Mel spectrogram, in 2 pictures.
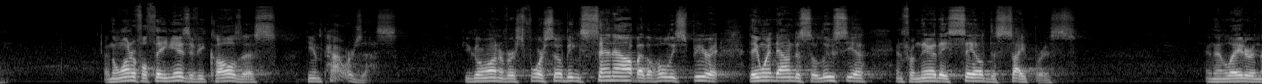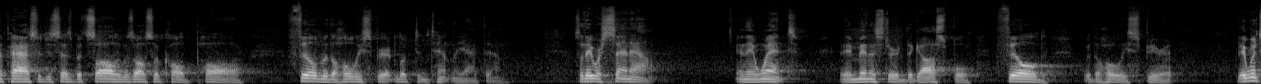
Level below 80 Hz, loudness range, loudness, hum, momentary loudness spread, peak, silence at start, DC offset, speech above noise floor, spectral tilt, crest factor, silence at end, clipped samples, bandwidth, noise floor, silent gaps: -66 dBFS; 9 LU; -22 LUFS; none; 18 LU; -2 dBFS; 1.05 s; under 0.1%; 36 dB; -5.5 dB/octave; 20 dB; 0 s; under 0.1%; 17 kHz; -57 dBFS; none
